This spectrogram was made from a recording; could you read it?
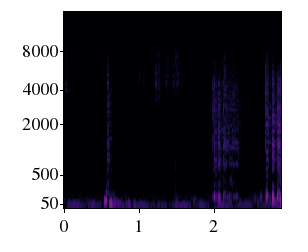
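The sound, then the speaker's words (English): Dice clatter and tumble across a hard tabletop in several bursts, rolled for a strength and brawl check that scores four successes, each rattling roll loud, with a longer rolling spill near the end and no one speaking. “Get rid of those dice. Those dice. That's four successes.”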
